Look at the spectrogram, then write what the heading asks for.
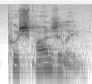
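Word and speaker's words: पुष्पांजलि: festivals uh called pushpanjali I have to change this with my pronunciation is not correct in Sanskrit technically pushpanjali it means flower festival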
